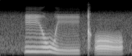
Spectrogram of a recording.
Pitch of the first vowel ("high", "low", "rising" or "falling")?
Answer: high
